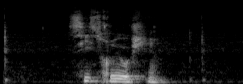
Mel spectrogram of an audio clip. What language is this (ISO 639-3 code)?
fra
